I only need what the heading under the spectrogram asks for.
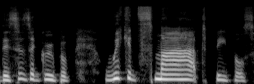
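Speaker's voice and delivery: put-on Rhode Island accent. Speaker retells addressing a non-profit group, in a put-on Rhode Island accent. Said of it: "Rhode Island a- accent and said".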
